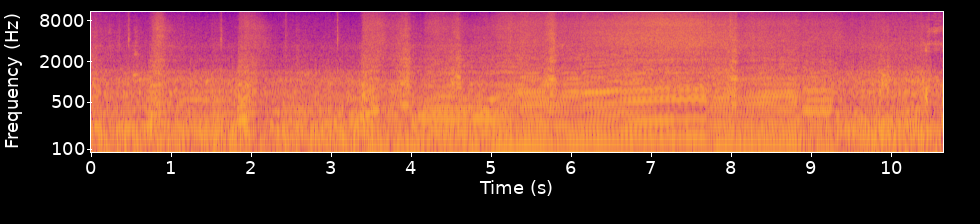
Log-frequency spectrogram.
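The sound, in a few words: BMW E92 M3 custom exhaust revving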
